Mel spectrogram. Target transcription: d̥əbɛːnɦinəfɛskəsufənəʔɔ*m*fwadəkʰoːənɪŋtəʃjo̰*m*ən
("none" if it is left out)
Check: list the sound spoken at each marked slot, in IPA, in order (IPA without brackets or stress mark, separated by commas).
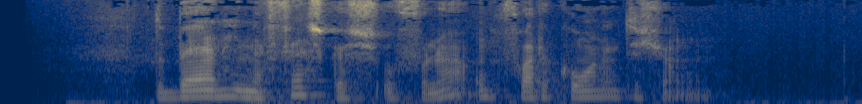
m, ŋ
